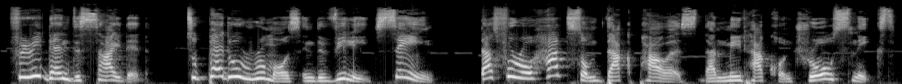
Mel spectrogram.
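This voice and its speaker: A woman narrating a scripted folktale in a slow, measured storytelling manner. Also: mid-range voice, husky, dry recording.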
